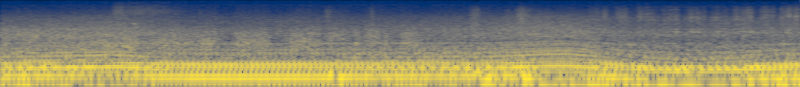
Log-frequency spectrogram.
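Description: A steady engine drone from the Explorer, a drivable car in the factory-building game Satisfactory, holds loud and close for the whole stretch, with slight pitch wavers as it rolls over rough ground.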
